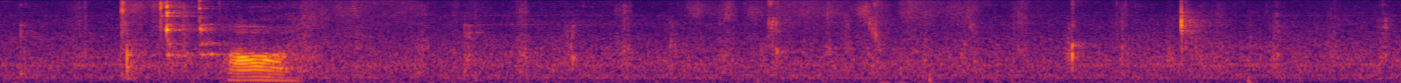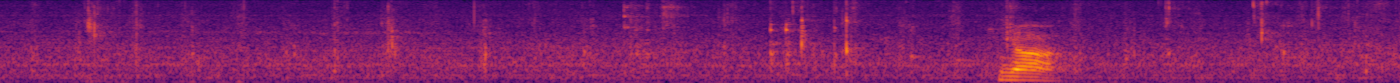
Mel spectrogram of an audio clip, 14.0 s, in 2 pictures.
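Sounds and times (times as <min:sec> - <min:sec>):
person chewing crunchy food: 0:01.5 - 0:14.0.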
